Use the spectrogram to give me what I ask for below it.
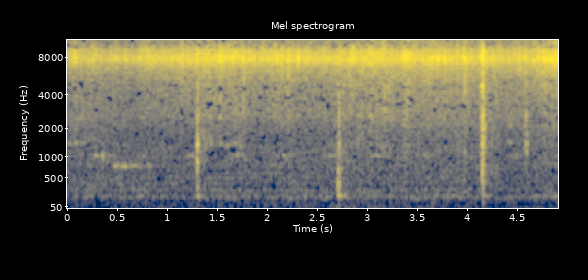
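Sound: egg yolk powder frying in oil

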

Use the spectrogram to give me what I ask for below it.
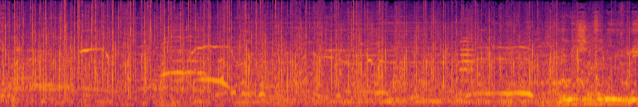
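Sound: audience applause after a cowboy duel show

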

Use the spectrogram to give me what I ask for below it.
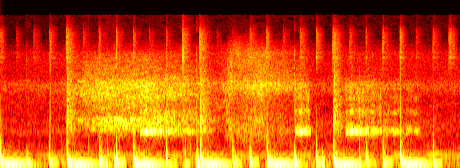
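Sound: car slide drifting in Garena Speed Drift video game

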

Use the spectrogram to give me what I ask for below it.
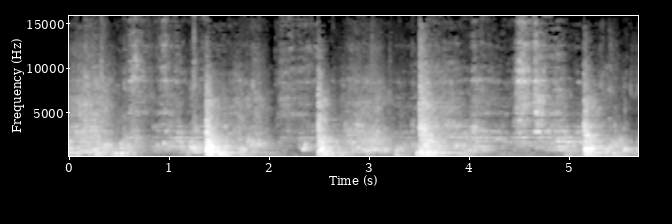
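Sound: stirring corn wine must with orange juice using utensil

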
